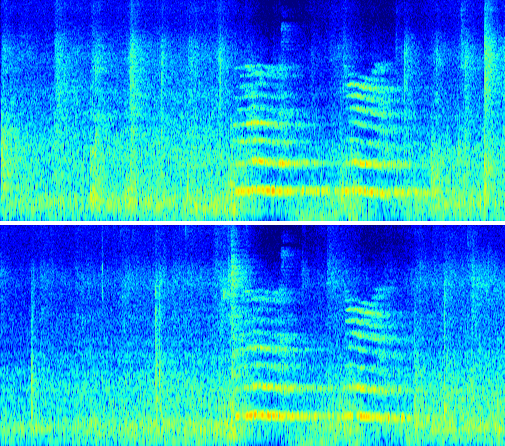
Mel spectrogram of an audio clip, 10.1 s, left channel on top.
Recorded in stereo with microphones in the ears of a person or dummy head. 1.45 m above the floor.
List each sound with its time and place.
4.4 s a cat meowing: 15° left (ahead or behind), 1.7 m; by 8.0 s 50° right (ahead or behind), 2.5 m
